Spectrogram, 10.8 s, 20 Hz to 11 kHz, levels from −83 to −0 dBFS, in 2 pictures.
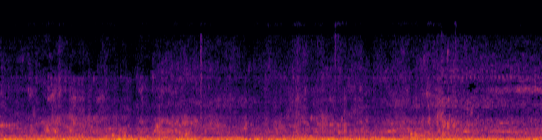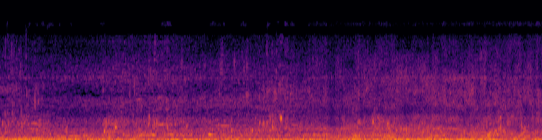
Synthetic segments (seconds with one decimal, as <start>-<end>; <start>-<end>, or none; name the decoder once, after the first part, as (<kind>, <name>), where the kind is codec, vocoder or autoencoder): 0.0-4.4 (codec, HILCodec); 8.5-10.8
